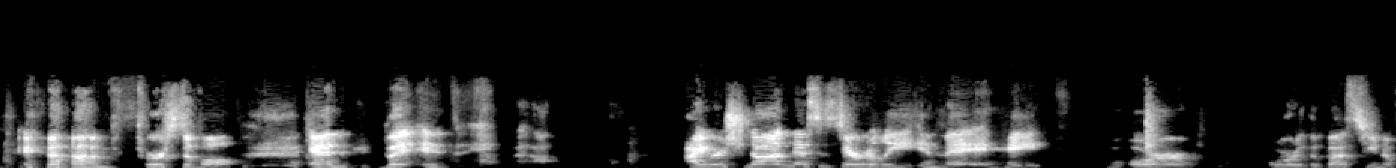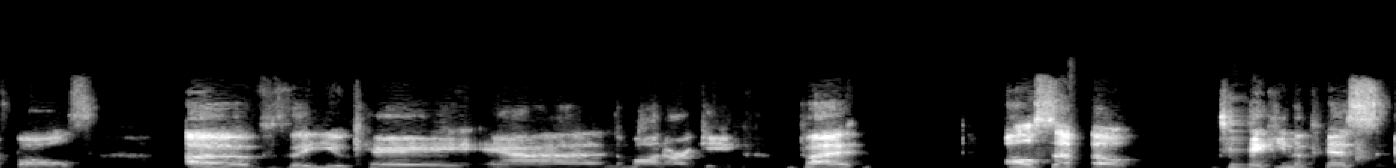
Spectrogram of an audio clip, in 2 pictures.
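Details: Real stuttering (stammering) in an adult woman, a comedian who stutters, heard speaking while hosting an interview.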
